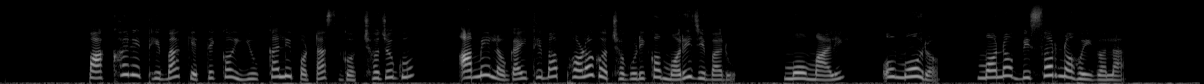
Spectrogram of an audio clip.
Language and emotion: Odia, sad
